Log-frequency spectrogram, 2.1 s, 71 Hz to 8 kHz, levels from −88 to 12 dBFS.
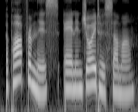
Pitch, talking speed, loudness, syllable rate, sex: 195 Hz, 200 wpm, -18 LUFS, 6.0 syllables/s, female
